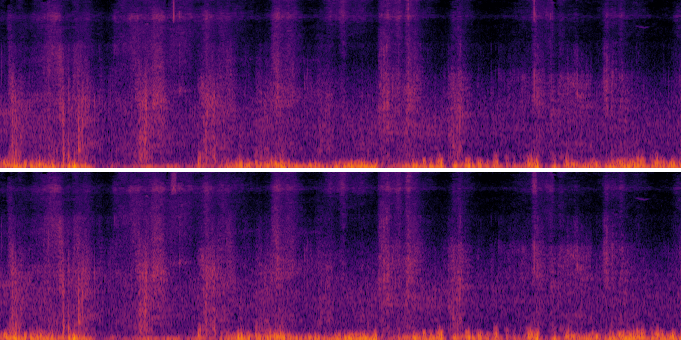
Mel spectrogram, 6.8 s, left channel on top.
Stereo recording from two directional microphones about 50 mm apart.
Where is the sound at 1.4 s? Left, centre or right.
Left.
